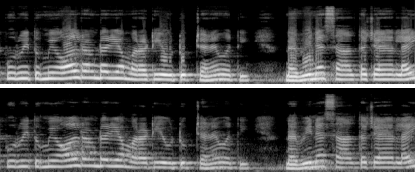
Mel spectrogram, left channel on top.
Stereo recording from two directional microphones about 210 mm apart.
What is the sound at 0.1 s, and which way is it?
A woman's voice, 15° left (ahead or behind).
